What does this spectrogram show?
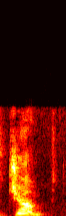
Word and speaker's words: jumped: So jump becomes jumped with a T sound at the end. Jumped. Of course, the word is spelled with an ED ending. It's just pronounced as a T.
